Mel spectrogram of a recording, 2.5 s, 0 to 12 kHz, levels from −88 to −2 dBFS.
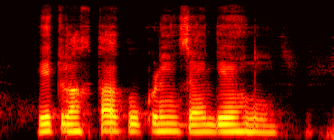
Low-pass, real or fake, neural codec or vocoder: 10.8 kHz; fake; codec, 44.1 kHz, 1.7 kbps, Pupu-Codec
